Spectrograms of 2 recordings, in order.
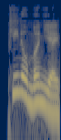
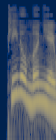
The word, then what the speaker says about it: Pinot Meunier: Pinot Meunier, pronounced pi.no-mo.nier, also known as Meunier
